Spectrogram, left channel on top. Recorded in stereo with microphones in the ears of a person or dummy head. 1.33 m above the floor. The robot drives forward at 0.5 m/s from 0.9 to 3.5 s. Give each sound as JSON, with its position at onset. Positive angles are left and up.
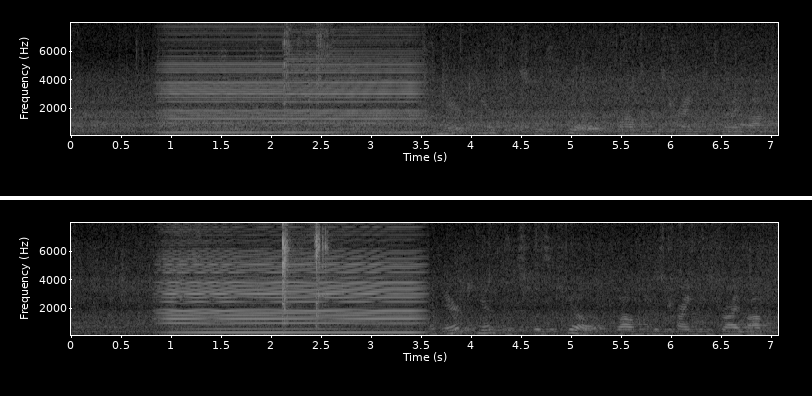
{"t": 2.1, "sound": "a camera shutter", "side_deg": -60, "distance_m": 0.5}
{"t": 3.6, "sound": "a woman speaking", "side_deg": -60, "distance_m": 6.5}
